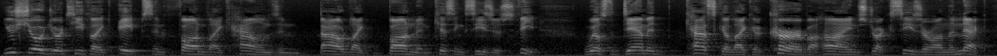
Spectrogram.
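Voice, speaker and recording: A man's voice: a little high, animated, unhurried, a bit bright. A man playing a hot-blooded, scornful Roman general in an amateur dramatic Shakespeare reading, with a theatrical, taunting manner. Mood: scornful, accusing. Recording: faint background room noise.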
